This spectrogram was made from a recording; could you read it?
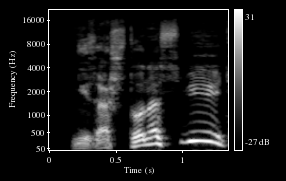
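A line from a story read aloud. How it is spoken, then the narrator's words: Exclaiming. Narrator (Russian): воскликнул он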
